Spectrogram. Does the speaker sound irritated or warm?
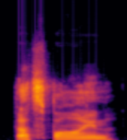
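irritated. It is said in an irritated, dismissive tone. "irritated and dismissive"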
